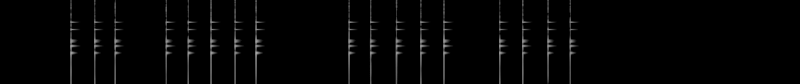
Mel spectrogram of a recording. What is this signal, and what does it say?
Tap code, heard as taps on glass, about 4 knocks a second. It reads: PY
